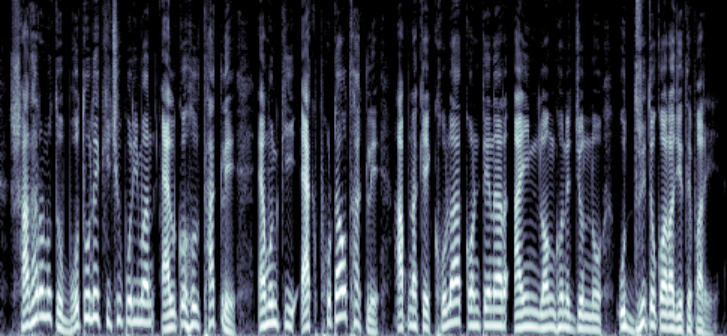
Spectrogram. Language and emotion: Bengali, neutral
